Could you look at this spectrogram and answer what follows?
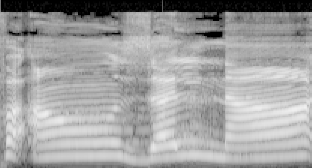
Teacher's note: نون کے اوپر کیا ہے؟ زبر ہے، اور نون کے بعد کیا ہے؟ الف ہے، تو نا کو ہم نے ایک حرکت کے برابر کھینچنا ہے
